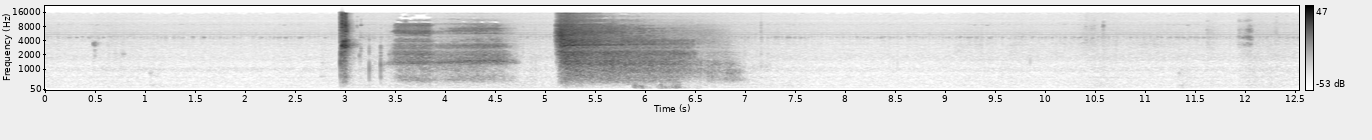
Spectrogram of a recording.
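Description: A person's loud breath noise through the nose and mouth, like a sneeze: a sharp click, a drawn-in breath of about a second and a half, then a longer, louder rush of air outward.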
